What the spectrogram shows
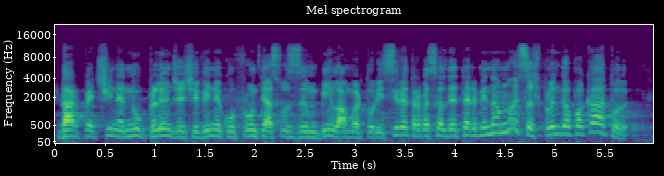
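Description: A man's voice: high-pitched, animated, fairly bright tone. A pastor preaching a sermon in church, emphatic, raising his voice on scripture verses. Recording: long reverb of a church hall.

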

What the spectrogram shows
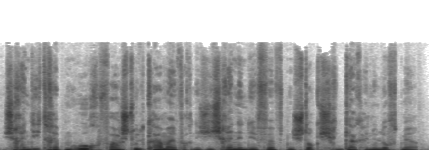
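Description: A man's voice: low voice, brisk, a little mellow, husky. A young man telling a dramatic true story in casual, slangy street talk, speaking to his viewers.

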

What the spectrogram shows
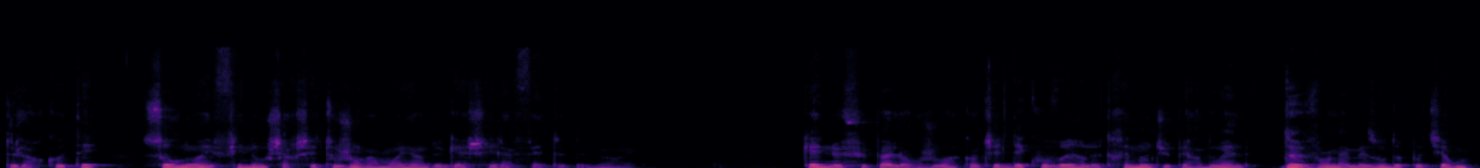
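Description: Gentle breathy woman reading a bedtime story. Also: fairly low pitch. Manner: soft, gentle and breathy, slow at tender moments. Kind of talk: reading a children's story aloud.

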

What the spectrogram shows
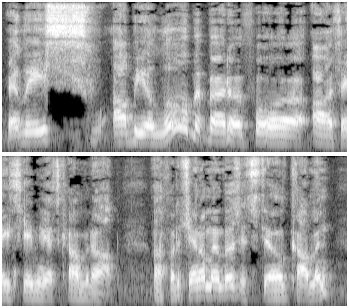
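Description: A man in his fifties chatting casually to camera in a rambling, halting way, his voice weak and sore after illness. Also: a little high, expressive, a little mellow. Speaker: vlogger. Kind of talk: casual video diary chat. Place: small living room, indoors. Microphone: camera at arm's length. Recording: noisy room ambience on camera mic.

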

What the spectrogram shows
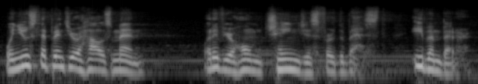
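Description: A man preaching a sermon as pastor, passionate, swinging between loud bursts and hushed lines. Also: fairly high pitch, lively intonation, normal speed. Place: church sanctuary. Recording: church hall reverb with soft music behind.

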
